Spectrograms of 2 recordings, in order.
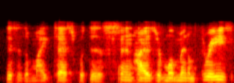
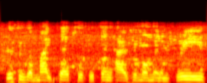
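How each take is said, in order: First: The voice is heard against a fairly quiet background. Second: The voice is heard against a noisy, crowded background. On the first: "in a semi-quiet location" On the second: "in a crowded location"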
